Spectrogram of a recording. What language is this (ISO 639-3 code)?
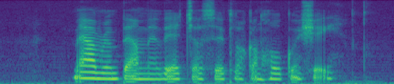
fao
